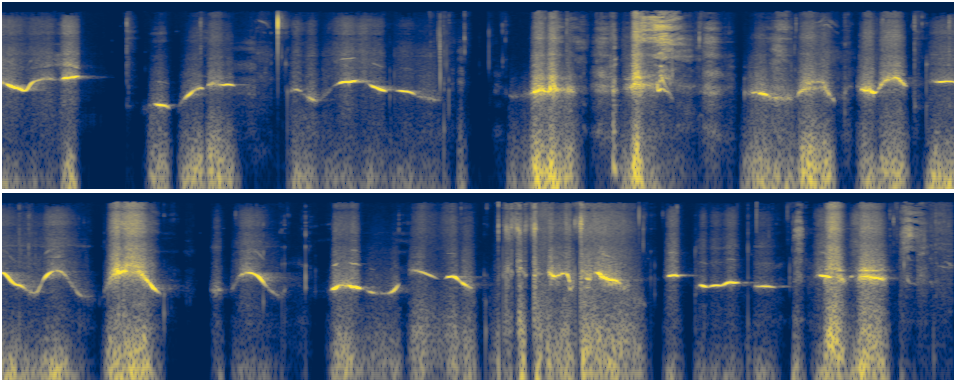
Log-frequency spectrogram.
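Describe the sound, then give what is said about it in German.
A person whistles in quick, speech-like phrases, reenacting a whistled language, the pitch sliding and swooping like spoken syllables, with sharp breaths and short pauses between bursts and no talking. “Er sagte, also er pfiff.”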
